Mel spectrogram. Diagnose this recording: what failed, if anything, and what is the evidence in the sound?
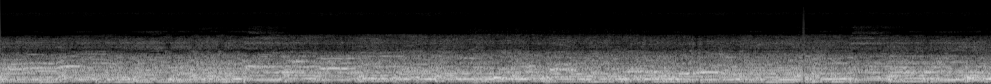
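A Bluetooth SBC bit pool drop hits the codec stage from 4.68 to 6.49 s. The treble goes dull and a gritty noise rises, then clears. That fits a bit pool cut from 31 to 13, near 94 kbps. High sub-bands starve and the rest quantise coarsely.

A block of digital silence appears at 8.03 s, in the driver or buffer stage. It is a 10 ms hole heard as a tick or dip. The output buffer likely was not filled in time, so zeros played.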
